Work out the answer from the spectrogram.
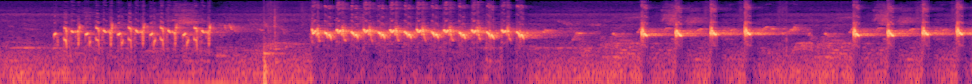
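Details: Trucukan, or yellow-vented bulbul, delivers a lure and master song of rapid rolling trills, meant to provoke a reply from other birds. Two chattering runs are followed by evenly spaced, sharp whistled notes.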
